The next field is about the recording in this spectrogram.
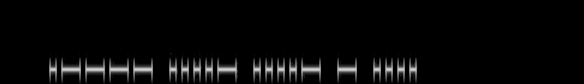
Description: Morse code, heard as a keyed tone, about 20 wpm, 700 Hz. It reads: 144TH
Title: Five Challenging Letter-Number Combinations 20wpm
